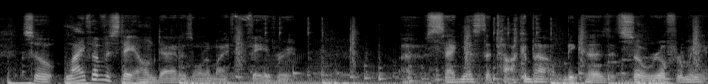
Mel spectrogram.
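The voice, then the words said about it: Congested voice from a cold. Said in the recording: “I don't know if you can hear it in my voice, but I got a freaking cold.”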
